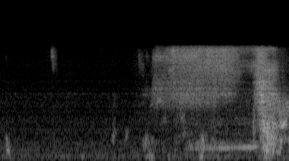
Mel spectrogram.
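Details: Speaker's own mechanical ventilator during a spoken podcast: a quiet stretch with faint clicks, then a rising airy hiss of a delivered breath and a louder puff, one ventilator cycle.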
